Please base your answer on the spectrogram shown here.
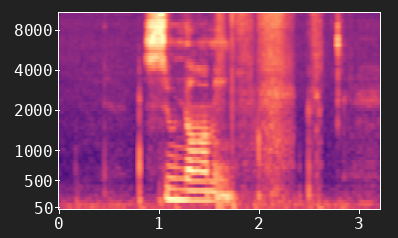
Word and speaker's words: tsunami: the pronunciation for this it is su naam e tsunami this is basically a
